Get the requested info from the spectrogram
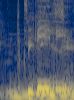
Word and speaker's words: Tbilisi: Cosa è successo martedì notte a Bilisi? Che, perdonerete la pronuncia, Bilisi. – Tbilisi. Tbilisi, va bene.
